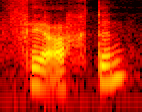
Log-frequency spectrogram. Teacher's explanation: Porque hemos visto que la V al principio en una palabra en alemán se convierte en F. Ahora, noten cómo aquí la ER se convierte en una A media, y luego se escucha un ese como cuando alguien se está quejando, ¿vea?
